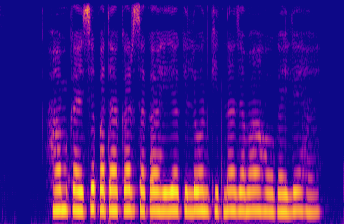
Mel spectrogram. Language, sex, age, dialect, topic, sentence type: Magahi, female, 41-45, Central/Standard, banking, question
